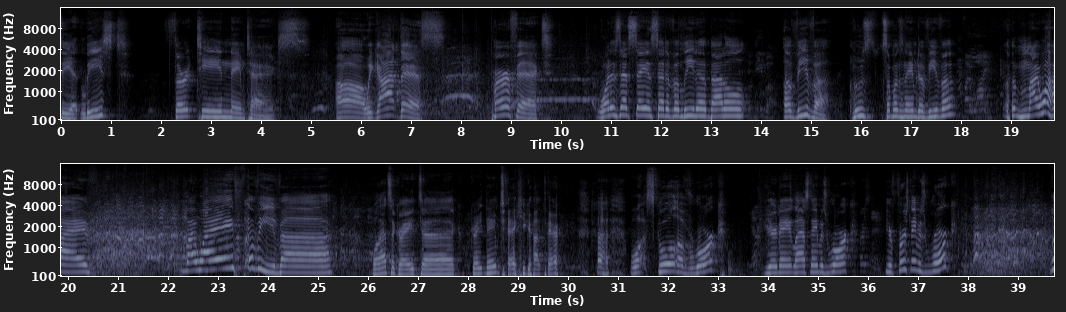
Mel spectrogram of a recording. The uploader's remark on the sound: Live from Largo in LA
